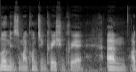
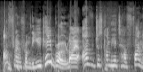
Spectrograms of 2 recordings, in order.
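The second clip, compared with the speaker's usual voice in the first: mock disbelief; 12 semitones higher, 8 dB louder than usual. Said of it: "And I was like".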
